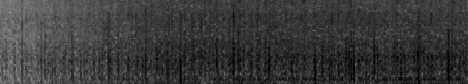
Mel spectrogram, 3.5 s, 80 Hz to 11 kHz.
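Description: Heavy rain pours down steadily at night, around 2:47 a.m., at a backcountry tent camp, a dense hiss with scattered sharper drops spattering onto a hard surface, loud and continuous throughout with no voices.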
